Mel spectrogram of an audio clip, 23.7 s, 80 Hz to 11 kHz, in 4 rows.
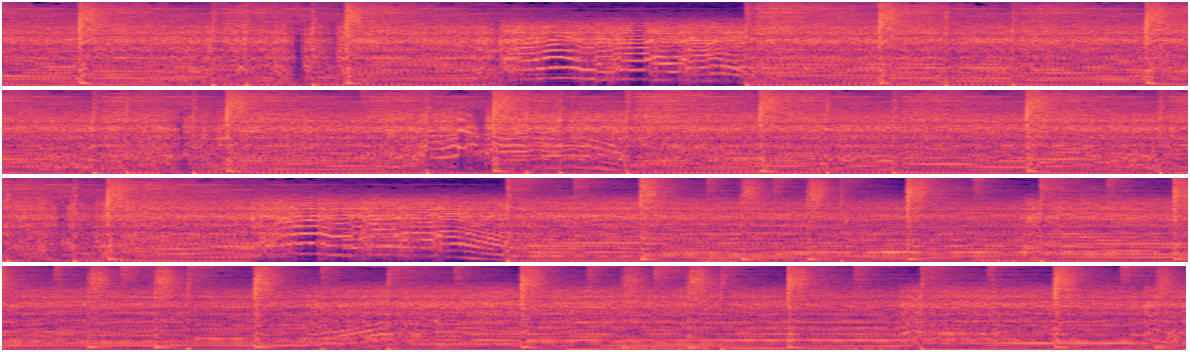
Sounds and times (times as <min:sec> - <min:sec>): Electric guitar: 0:00.0 - 0:23.7
Strum: 0:03.8 - 0:13.6, 0:14.3 - 0:23.7.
